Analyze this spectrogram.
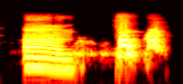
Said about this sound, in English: Yeah. Okay, hold on. These dogs are barking. Get out. Get out. Get out,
